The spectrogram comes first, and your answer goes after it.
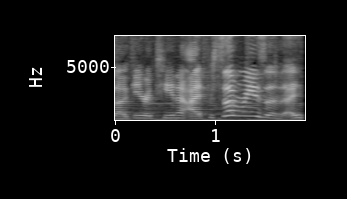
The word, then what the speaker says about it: Giratina: to call kyogre oh no i used to pronounce uh giratina i for some reason i said argentina no oil all right let's move on from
